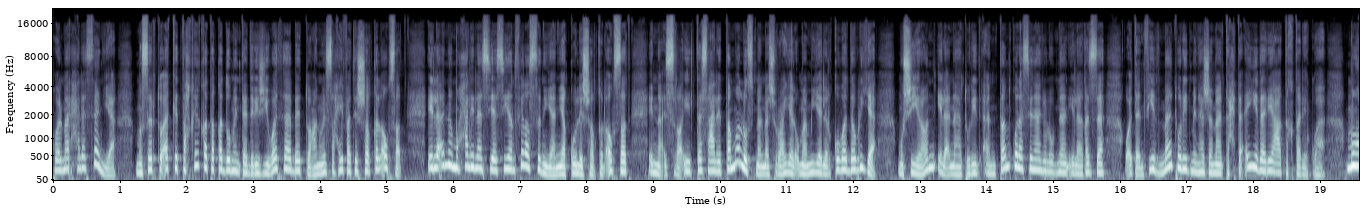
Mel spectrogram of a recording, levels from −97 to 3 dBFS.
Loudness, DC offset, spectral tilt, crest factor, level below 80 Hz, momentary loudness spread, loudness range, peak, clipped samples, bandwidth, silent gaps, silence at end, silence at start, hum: -16 LUFS; under 0.1%; -6 dB/octave; 16 dB; -40 dBFS; 7 LU; 2 LU; 0 dBFS; under 0.1%; 19 kHz; none; 0 s; 0 s; none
